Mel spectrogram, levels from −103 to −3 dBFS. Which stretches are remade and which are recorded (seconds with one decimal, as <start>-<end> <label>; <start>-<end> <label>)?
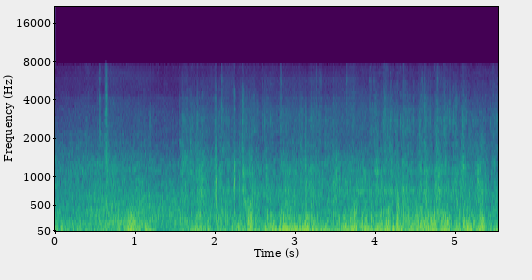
0.0-3.8 remade; 3.8-5.5 recorded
